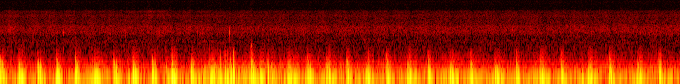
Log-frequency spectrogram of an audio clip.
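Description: Soft, low, rhythmic thumps of an adult heartbeat, fairly steady, with some low background hum.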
